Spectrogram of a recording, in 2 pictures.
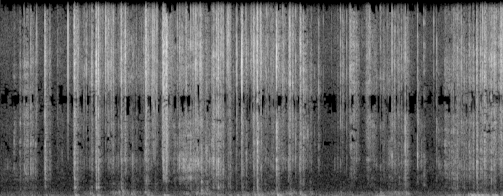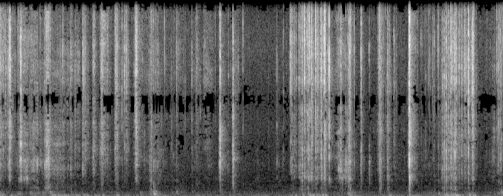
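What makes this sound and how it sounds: A small metal blade scrapes and cuts a solid, palm-sized beige bar of dry laundry soap, breaking chips off it. Bursts of quick, dry, bright scratching and crackling snaps come in clusters, separated by brief quieter pauses, with a faint low rumble underneath.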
